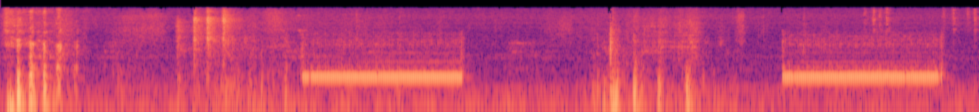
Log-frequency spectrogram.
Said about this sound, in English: Here we go. It's ringing now.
